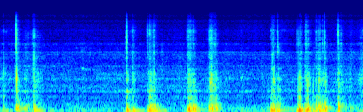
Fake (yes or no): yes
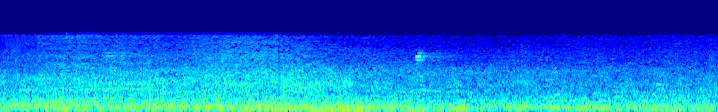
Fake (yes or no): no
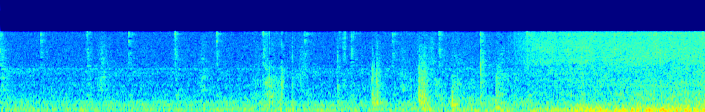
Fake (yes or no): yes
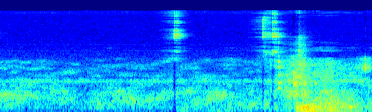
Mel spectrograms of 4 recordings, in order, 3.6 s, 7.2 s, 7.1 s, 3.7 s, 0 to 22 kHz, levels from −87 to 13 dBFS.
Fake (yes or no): no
